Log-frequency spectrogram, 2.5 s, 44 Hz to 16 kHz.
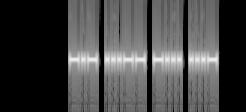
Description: Morse code, heard as a keyed tone, about 51 wpm, 700 Hz. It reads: K3BV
